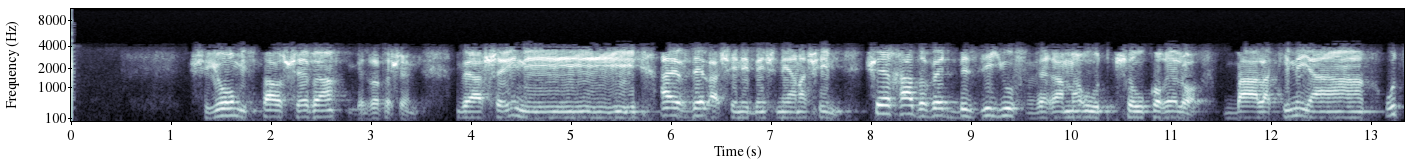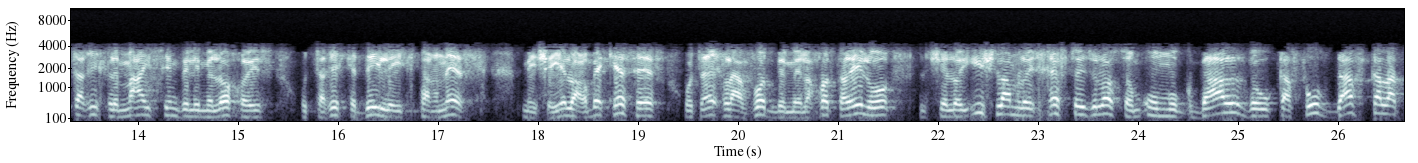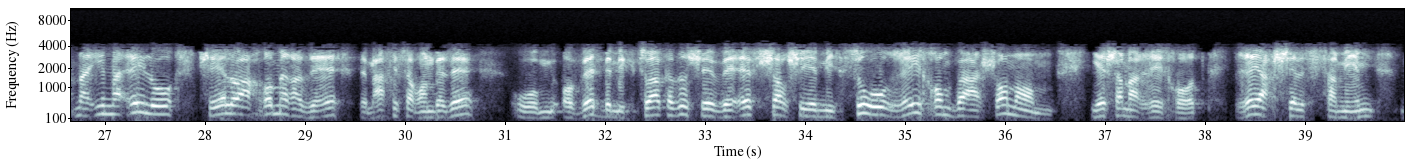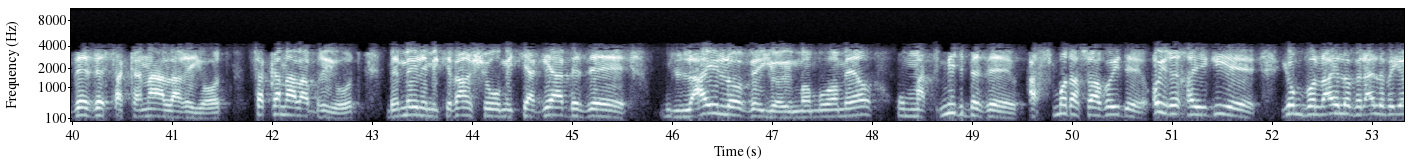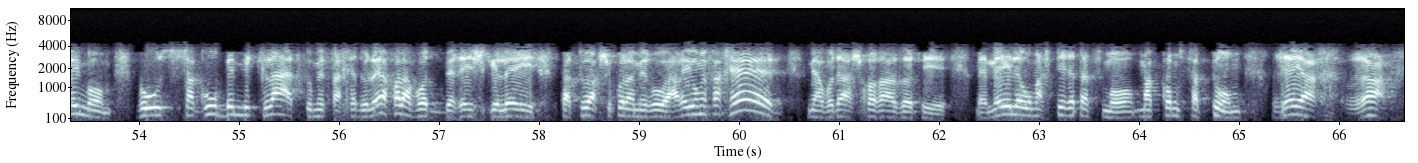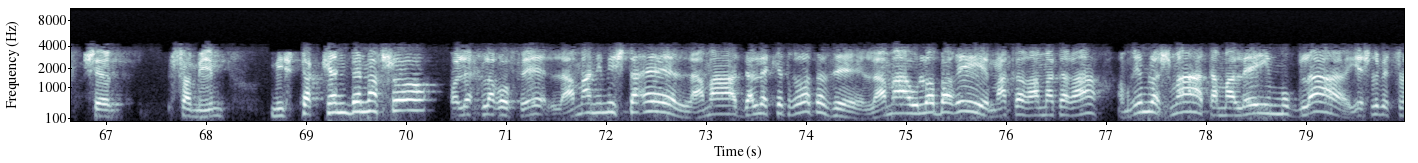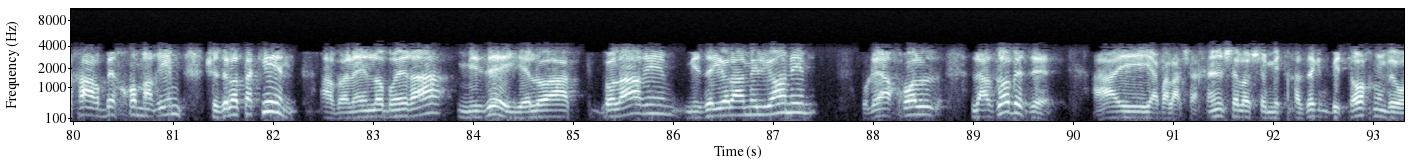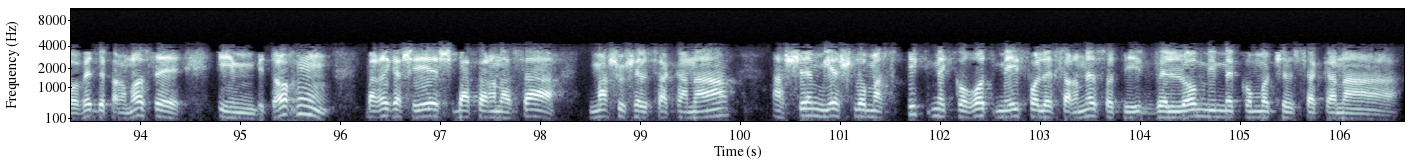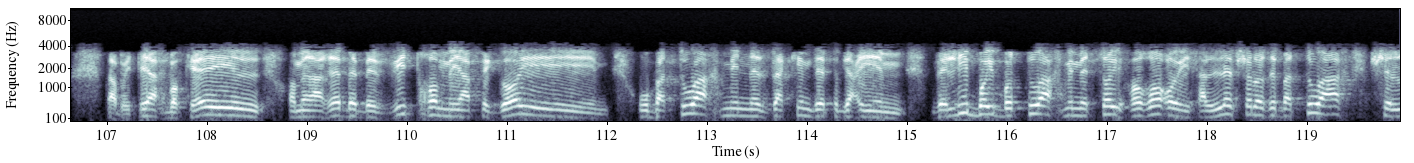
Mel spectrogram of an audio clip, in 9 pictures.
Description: שיעורים מיוחדים
שיעור מספר 7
